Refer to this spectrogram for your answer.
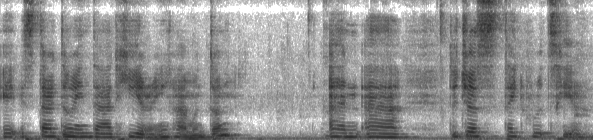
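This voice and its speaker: A woman with a non-native accent at a moderate pace, in audible room echo. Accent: foreign accent, noticeable. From Mexico. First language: Spanish. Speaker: counselor and nonprofit founder. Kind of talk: talk to a local society. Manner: halting, many fillers and restarts.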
